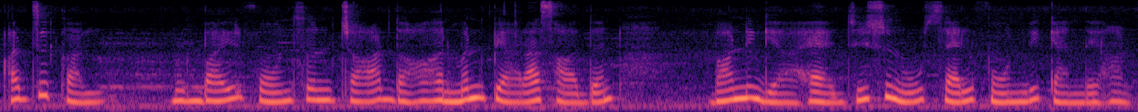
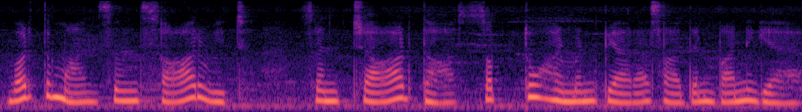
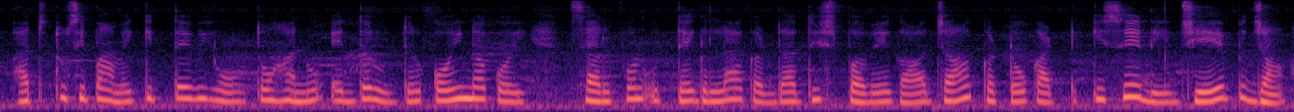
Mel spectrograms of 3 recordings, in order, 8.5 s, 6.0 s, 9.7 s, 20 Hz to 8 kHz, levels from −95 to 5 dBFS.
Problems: background conversations at intervals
